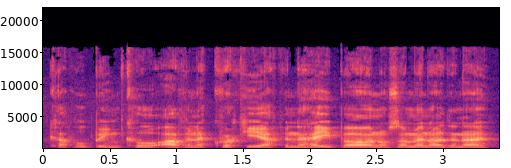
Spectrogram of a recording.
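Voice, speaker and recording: Male let's player, deep monotone voice, laid-back musing. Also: fast. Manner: relaxed musing, mild swearing. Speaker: gaming channel host. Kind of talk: let's play commentary.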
